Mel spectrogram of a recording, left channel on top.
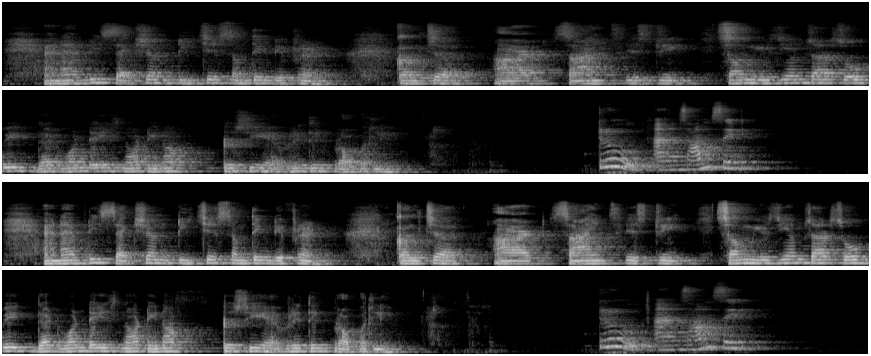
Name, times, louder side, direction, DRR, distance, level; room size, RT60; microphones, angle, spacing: voice 1, 0.0-4.6 4.9-10.4 10.9-12.6, right 4 dB, 90° right, 8 dB, 0.4 m, -22 dB
voice 2, 14.6-16.1, left 1 dB, 80° left, 2 dB, 0.7 m, -26 dB
4.8 x 2.1 x 3.8 m, 1.0 s
head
